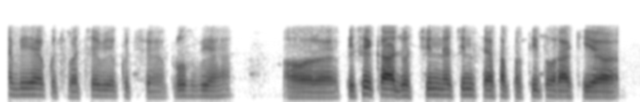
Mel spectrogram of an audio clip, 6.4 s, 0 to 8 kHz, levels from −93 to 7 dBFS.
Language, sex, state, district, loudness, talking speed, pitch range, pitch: Hindi, male, Uttar Pradesh, Etah, -24 LUFS, 245 wpm, 115-140 Hz, 125 Hz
